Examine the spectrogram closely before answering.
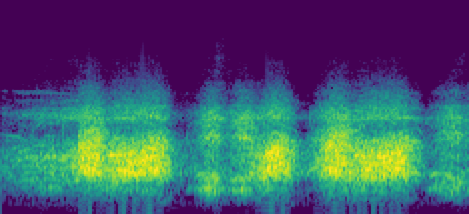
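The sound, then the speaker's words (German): A protest crowd chants in unison outside Istanbul city hall, with many voices rising and falling in repeated rhythmic phrases separated by short dips. “Erdogan tritt zurück, rufen Zehntausende vor dem Rathaus in Istanbul.”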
